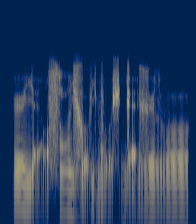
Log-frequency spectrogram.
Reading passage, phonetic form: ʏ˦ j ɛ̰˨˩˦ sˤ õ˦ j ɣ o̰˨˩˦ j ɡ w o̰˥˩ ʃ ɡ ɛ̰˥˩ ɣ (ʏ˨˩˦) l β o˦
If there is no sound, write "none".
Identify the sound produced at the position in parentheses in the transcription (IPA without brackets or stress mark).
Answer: ʏ˥˩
